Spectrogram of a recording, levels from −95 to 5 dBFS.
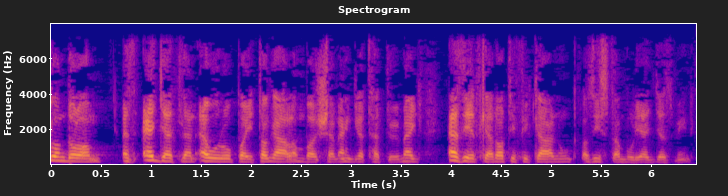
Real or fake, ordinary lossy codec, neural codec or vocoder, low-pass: real; none; none; 7.2 kHz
